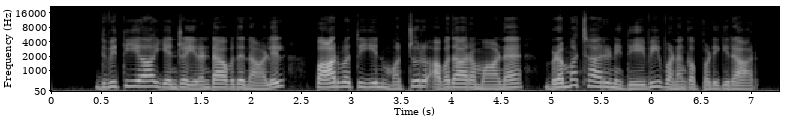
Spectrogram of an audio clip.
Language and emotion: Tamil, neutral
